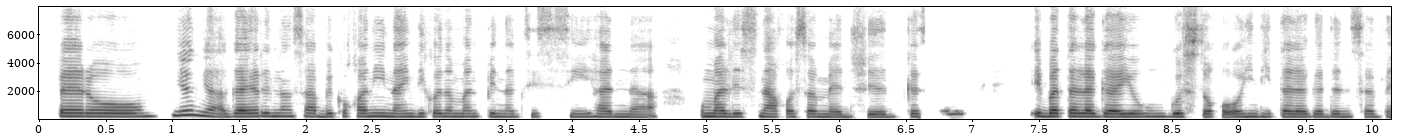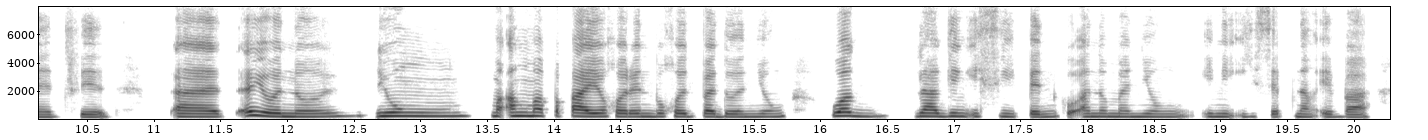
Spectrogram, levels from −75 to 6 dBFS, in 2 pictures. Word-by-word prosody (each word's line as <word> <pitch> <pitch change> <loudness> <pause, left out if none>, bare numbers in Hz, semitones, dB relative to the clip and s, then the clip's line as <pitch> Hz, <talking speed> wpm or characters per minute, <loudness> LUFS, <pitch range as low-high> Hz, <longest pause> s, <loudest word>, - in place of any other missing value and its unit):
Pero, 220 -1 +3 0.2
'yon 310 +1 +2
nga, 225 - -1
gaya 215 +1 +4
rin 225 0 0
ng 225 - -3
sabi 215 -2 -2
ko - - -6
kanina, 220 -1 0
hindi 210 0 -2
ko 215 0 -2
naman 210 0 -3
pinagsisisihan 205 -1 -4
na 180 -1 -4 0.4
umalis 210 -1 +1
na 195 -1 +1
ako 200 - -1
sa 205 0 -1
med 180 -2 -3
field 185 0 -2
kasi 205 -1 -4 0.8
iba 225 - +6
talaga 215 -1 +5
yung 205 +1 0
gusto 210 -1 +2
ko. 175 -1 +1
Hindi 205 0 -3
talaga 195 0 +1
do'n 195 0 -3
sa 200 - -5
med 180 0 -6
field. 180 +1 -4 0.4
At 205 -2 +3
ayun 245 -6 +6
'no, 205 0 +1 0.4
yung 245 +2 +5 0.6
ma 235 - +2
ang 250 0 +5
mapapayo 230 -3 +4
ko 215 - +1
rin 210 0 0
bukod 210 -1 -1
pa 205 - +5
do'n, 195 0 -3
yung 200 +1 -4 0.4
'wag 255 -1 +6 0.4
laging 225 0 +2
isipin 200 -3 -4
kung - - -3
ano 210 0 -1
man 205 -1 -2
yung 195 -1 -6
iniisip 205 -1 -5
ng 190 0 -3
iba. 185 -1 -2
210 Hz, 165 wpm, -22 LUFS, 200-220 Hz, 0.8 s, iba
